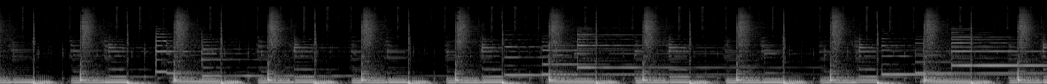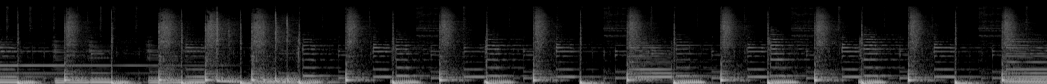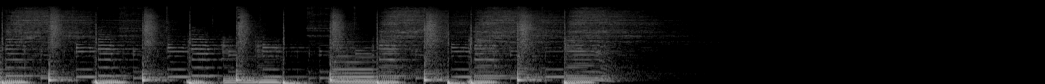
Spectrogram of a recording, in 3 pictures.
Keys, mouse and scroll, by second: 1.8 click, 2.6 middle click, 3.9 click, 5.0 space, 17.6 space, 19.1-23.2 drag, 29.5 click, 31.3 click.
